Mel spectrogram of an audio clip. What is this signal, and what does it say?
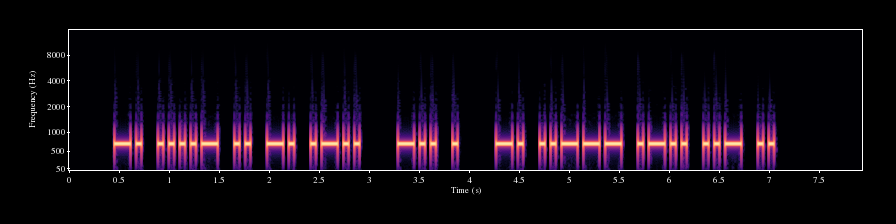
Morse code, heard as a keyed tone, about 21 wpm, 700 Hz. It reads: N4INL DE N2LUI
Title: USA Callsign DE Callsign - 5 Characters - 22wpm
